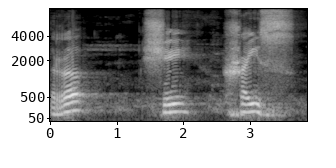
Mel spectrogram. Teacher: तीनों तालव्य श, मूर्धन्य श और दंत स, तीनों का उच्चारण कर रहे हैं एक साथ।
